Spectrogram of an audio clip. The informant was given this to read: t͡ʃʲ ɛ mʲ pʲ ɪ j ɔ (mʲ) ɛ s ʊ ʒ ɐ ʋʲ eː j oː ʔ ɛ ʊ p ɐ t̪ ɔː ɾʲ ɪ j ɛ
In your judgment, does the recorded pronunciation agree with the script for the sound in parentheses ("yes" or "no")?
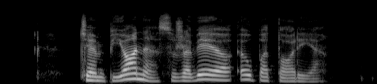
no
